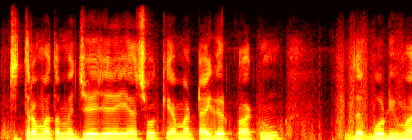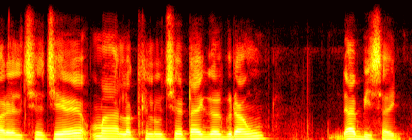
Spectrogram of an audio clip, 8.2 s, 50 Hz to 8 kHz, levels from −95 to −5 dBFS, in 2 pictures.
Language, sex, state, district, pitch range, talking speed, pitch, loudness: Gujarati, male, Gujarat, Valsad, 135-145 Hz, 155 wpm, 140 Hz, -15 LUFS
